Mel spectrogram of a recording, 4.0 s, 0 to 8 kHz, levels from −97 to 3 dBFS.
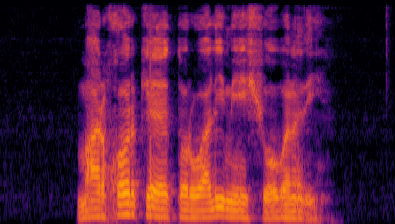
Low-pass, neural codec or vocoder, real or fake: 7.2 kHz; vocoder, 44.1 kHz, 128 mel bands, Pupu-Vocoder; fake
